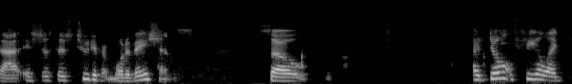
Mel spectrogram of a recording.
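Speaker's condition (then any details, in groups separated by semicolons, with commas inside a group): No condition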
